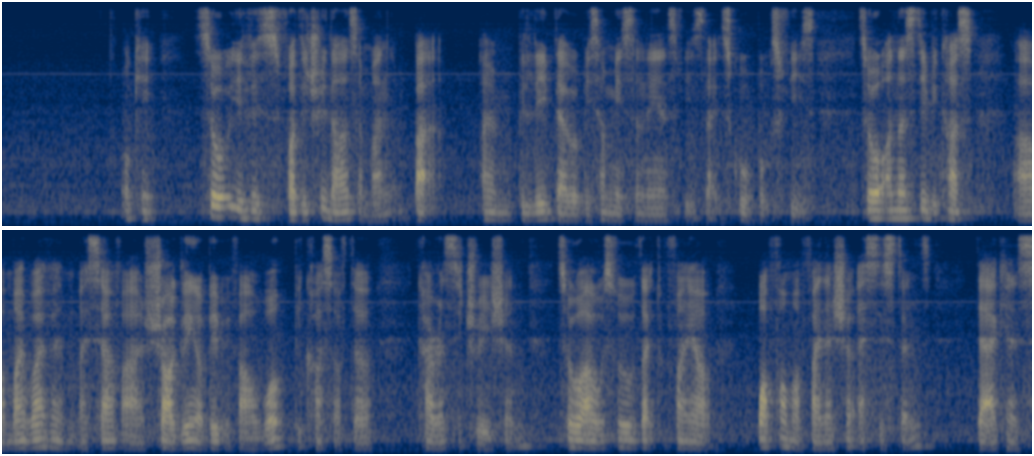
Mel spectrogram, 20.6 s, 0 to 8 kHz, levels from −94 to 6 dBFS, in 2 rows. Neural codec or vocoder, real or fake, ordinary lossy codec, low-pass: none; real; none; 7.2 kHz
